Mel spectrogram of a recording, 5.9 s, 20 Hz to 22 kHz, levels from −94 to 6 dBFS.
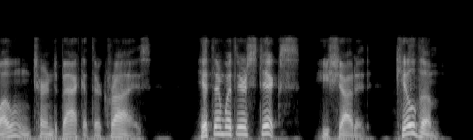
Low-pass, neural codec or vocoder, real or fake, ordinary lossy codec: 7.2 kHz; none; real; Opus, 24 kbps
